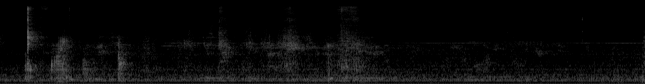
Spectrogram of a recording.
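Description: Small plastic Lego bricks being handled and pressed together: one sharp click just after the start, a few smaller clicks within the next second, then light clatter and rustling of pieces.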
